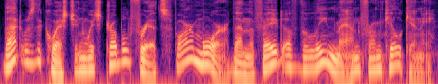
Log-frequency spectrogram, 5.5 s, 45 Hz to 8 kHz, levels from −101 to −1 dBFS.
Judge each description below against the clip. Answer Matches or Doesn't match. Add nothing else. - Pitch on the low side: Matches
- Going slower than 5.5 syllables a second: Matches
